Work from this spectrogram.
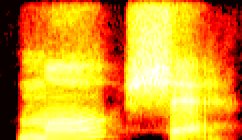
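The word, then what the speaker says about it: משה: And we're going to say sh. So this is mo, sh. And this is a sigol, and it's going to say e, and this hey will be silent. So she, mo, she, Moshe.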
